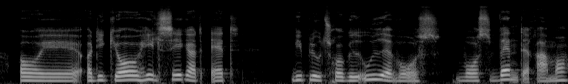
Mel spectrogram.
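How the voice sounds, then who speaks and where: A woman at medium pitch, fairly slow and fairly even in intonation, on a very clean recording with a silent background. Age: 20s. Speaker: schoolteacher. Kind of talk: interview. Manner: halting, many fillers and repetitions.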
